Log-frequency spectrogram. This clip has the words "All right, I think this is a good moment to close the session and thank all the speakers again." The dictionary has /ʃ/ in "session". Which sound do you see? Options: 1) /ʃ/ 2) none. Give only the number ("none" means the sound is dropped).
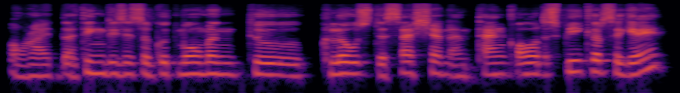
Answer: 1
